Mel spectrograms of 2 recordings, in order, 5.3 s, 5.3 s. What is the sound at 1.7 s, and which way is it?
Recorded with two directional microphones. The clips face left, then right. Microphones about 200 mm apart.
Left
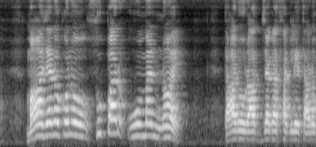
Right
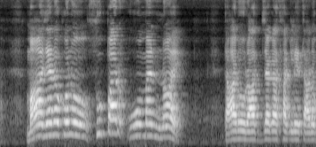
Speech, 10° left (ahead or behind).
